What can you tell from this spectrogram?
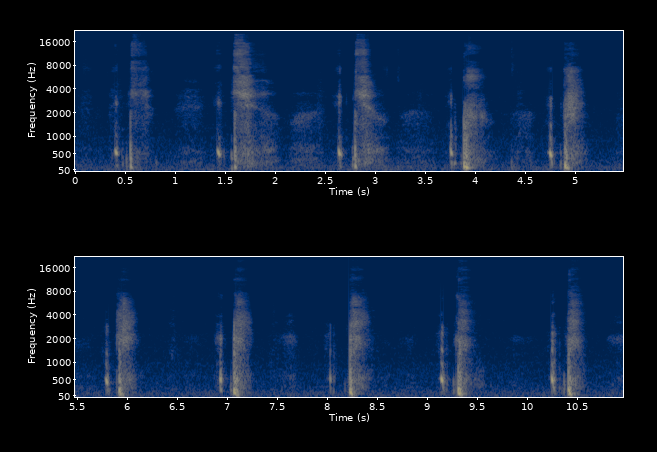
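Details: Sneezing fit in a person with a cold and allergies, with intense episodes every couple of hours that day: ten forceful sneezes in quick succession, each preceded by a sharp intake of breath.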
